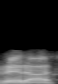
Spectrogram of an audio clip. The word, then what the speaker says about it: Herreras: I get abused sometimes because when I started, I was calling them Herrera instead of Herreras. I was pronouncing the H and not the H.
